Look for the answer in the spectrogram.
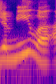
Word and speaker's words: Jamila: My name is pronounced Jamila. I've been called Jamila. Jamila, Jamilia. And I'm like, why are you adding letters to my name?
